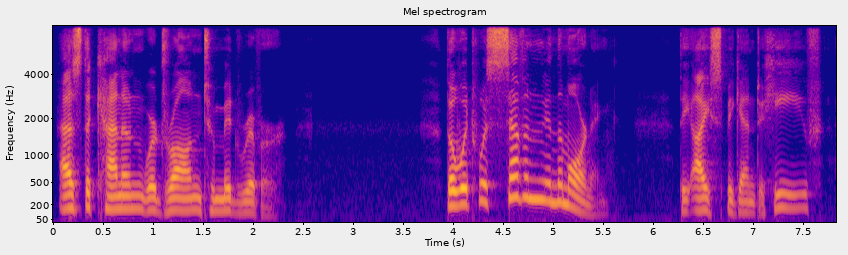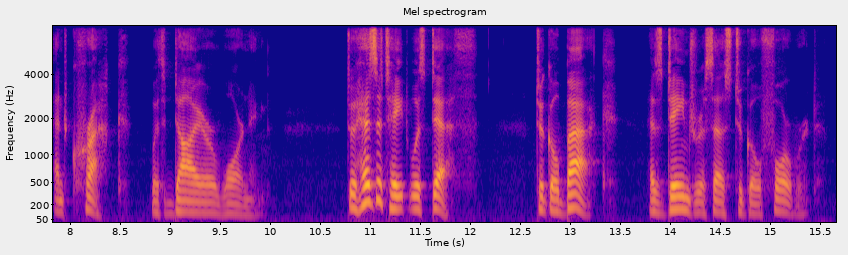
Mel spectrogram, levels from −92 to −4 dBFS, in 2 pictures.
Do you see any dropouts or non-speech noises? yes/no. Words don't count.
no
